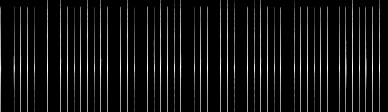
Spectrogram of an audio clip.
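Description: Keyboard typing sound effect from a texting-story app: a rapid run of short, identical clicks, one per letter, in quick groups of four or five as a message is typed out.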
